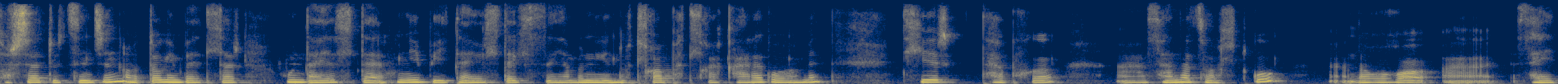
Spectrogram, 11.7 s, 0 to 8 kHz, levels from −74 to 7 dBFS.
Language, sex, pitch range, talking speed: English, female, 180-205 Hz, 135 wpm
